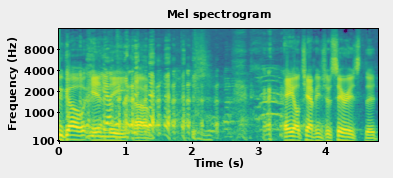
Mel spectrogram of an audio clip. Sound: collective laughter

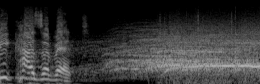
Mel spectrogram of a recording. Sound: cheers and Applause

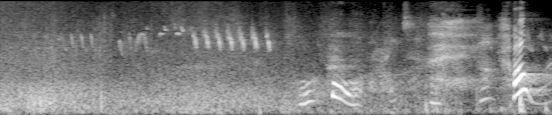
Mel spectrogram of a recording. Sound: birdsong

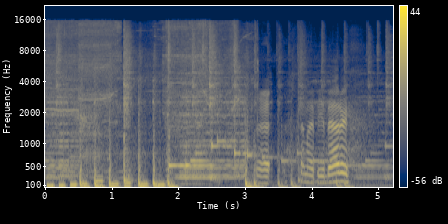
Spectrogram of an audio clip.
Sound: house music; angle grinding

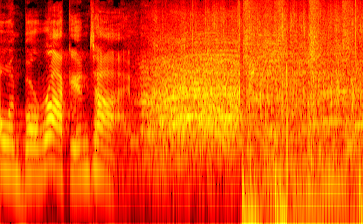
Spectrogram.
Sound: laughter and applause

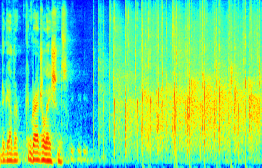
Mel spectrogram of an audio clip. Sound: audience applauding

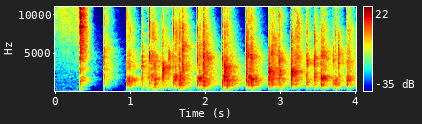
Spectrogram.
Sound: applause

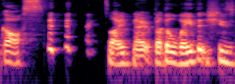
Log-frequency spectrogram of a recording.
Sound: laughs

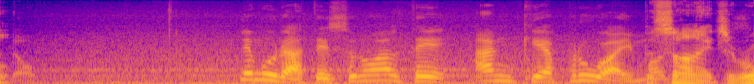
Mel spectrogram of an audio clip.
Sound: speaks Italian

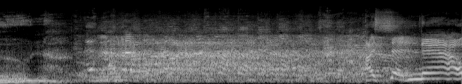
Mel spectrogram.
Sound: audience laughing

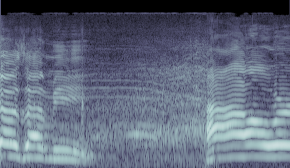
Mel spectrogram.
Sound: crowd cheering

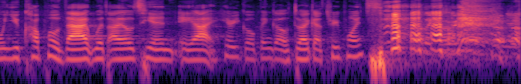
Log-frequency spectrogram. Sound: laughing

